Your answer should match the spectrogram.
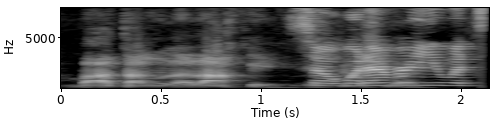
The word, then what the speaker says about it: lalaki: But lalake is spelled L-A-L-A-K-I.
